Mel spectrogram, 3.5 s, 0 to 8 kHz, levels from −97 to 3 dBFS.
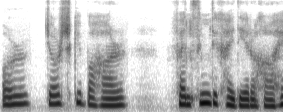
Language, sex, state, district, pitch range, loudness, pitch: Hindi, female, Arunachal Pradesh, Papum Pare, 180-230 Hz, -14 LUFS, 200 Hz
